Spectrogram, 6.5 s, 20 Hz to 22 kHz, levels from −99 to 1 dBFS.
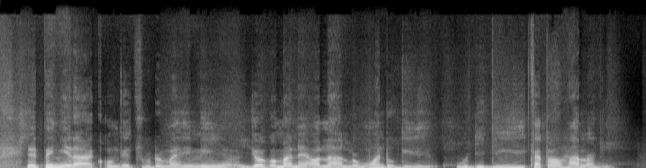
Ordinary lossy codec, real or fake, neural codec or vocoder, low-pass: none; fake; codec, 44.1 kHz, 2.6 kbps, DAC; none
